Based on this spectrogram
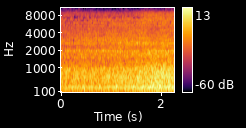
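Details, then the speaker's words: Ford Ranger 3.2 diesel at idle after tightening a nut on top that was causing an odd noise: steady, even idle with the noise gone. "Pinihit lang natin yung nut sa ibabaw. Ayan oh. May nut sa ibabaw. Tinihita natin. Nawala na yung tunog niya."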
